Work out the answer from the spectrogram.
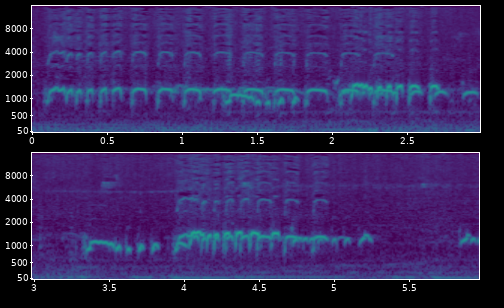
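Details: Several local zebra doves calling back and forth in energetic song. Long, continuous runs of quick, evenly pulsed coos overlap, then a second bright stuttering series follows after a short gap, with steady low background noise.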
